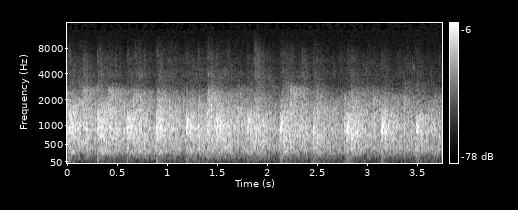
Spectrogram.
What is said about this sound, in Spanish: Denle un fuerte aplauso al Señor en acción de gracias.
